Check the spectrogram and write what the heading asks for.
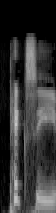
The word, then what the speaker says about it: PXE: must be pxe enabled that's pronounced pixie by the way and pixie is basically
